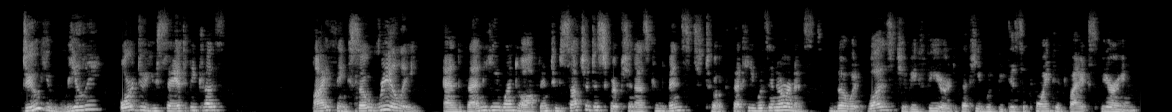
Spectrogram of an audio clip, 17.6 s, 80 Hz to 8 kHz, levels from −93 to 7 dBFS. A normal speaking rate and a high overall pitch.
No: average, 150 wpm; medium, 180 Hz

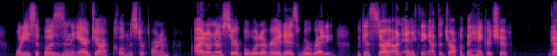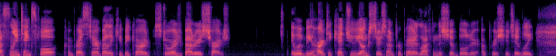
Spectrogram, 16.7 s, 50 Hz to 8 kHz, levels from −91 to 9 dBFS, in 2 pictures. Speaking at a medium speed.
No: fast, 210 wpm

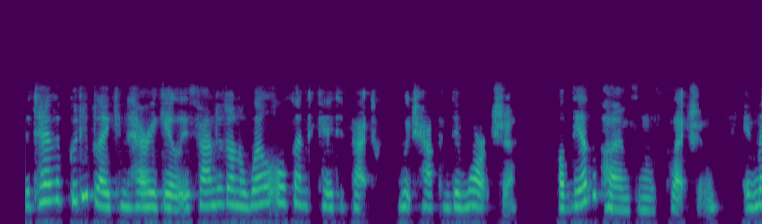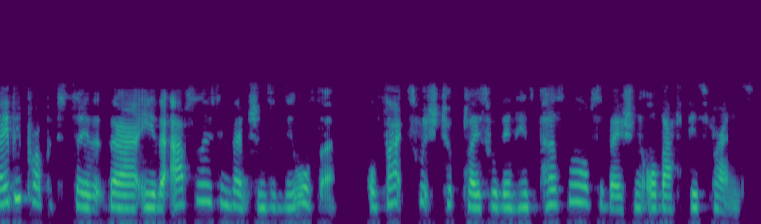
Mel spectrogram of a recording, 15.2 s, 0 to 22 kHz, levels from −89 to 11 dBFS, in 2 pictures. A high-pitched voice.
Yes: high, 225 Hz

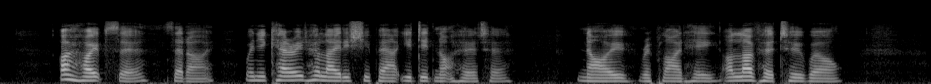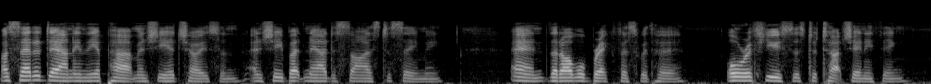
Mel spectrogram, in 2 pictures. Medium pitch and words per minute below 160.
No: medium, 155 Hz; average, 175 wpm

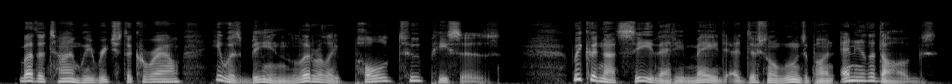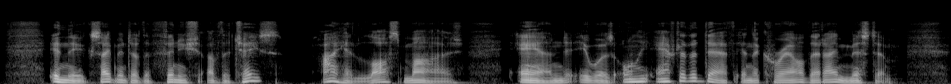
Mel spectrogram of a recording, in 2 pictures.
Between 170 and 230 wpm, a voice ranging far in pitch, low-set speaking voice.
Yes: average, 175 wpm; wide, 7.4 semitones; low, 100 Hz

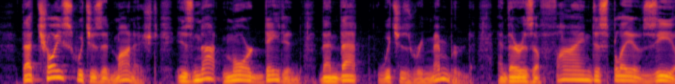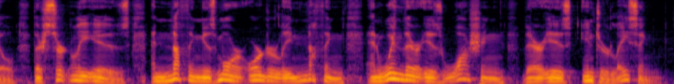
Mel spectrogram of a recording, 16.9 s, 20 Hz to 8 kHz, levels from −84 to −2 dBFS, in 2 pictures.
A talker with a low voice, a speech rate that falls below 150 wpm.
Yes: very low, 95 Hz; average, 140 wpm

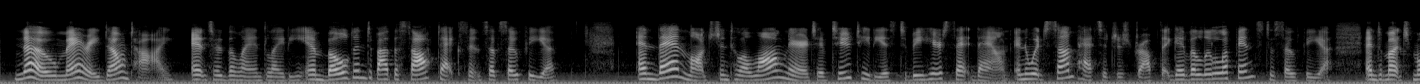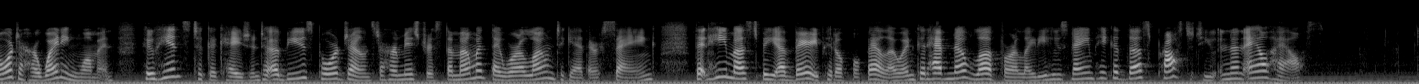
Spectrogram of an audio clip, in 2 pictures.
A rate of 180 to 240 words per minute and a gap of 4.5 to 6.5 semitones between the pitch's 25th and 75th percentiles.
Yes: average, 190 wpm; wide, 5.6 semitones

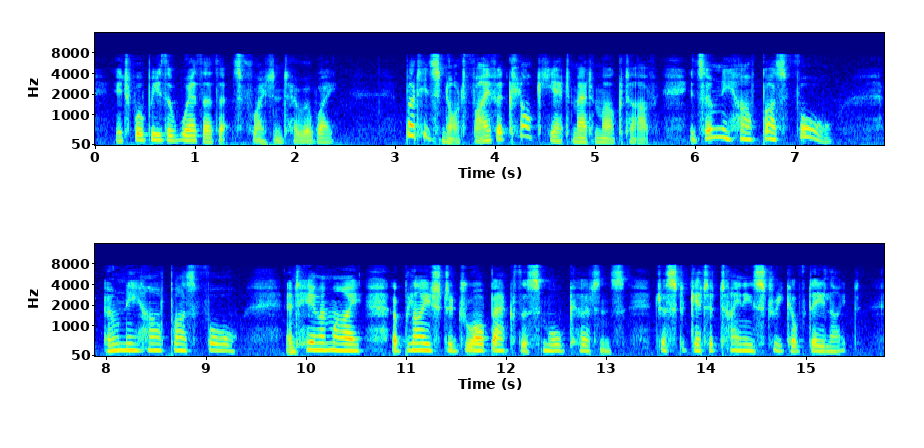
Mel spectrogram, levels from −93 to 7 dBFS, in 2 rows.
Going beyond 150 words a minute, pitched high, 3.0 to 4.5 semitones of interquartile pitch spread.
Yes: average, 170 wpm; high, 200 Hz; average, 3.7 semitones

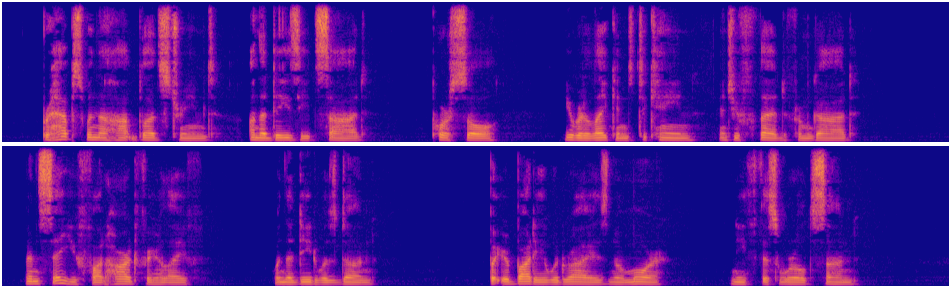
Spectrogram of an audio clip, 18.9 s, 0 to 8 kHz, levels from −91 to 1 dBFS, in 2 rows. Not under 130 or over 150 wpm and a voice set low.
Yes: average, 145 wpm; low, 120 Hz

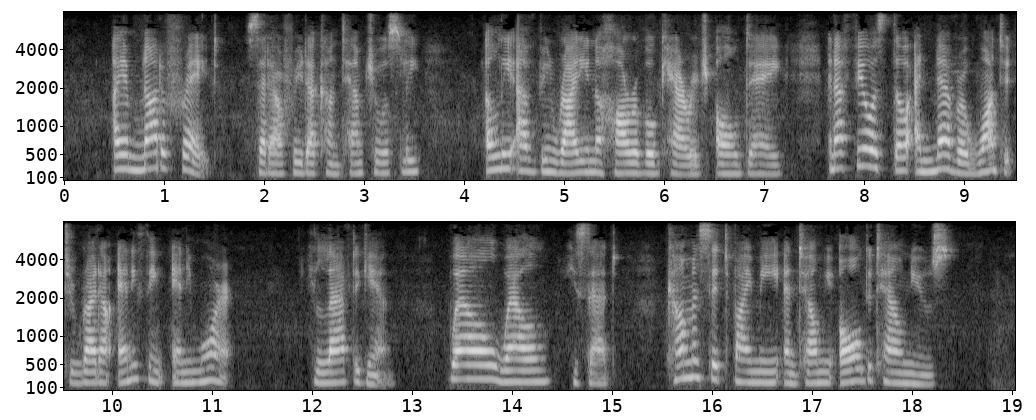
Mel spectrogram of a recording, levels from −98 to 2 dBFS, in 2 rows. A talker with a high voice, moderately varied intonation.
Yes: high, 195 Hz; average, 4.4 semitones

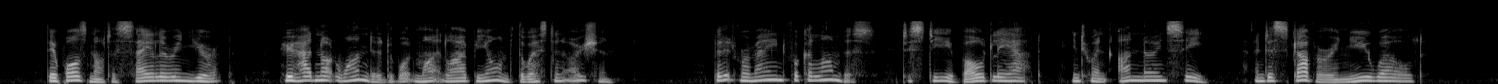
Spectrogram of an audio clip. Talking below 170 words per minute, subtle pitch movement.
No: average, 145 wpm; average, 4.0 semitones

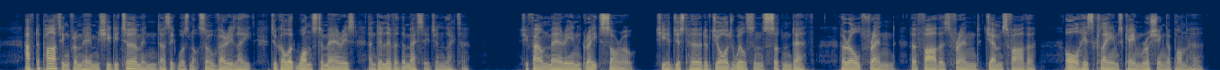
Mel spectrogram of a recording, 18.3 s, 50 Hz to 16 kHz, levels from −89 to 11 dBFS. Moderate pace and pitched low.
Yes: average, 180 wpm; low, 105 Hz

